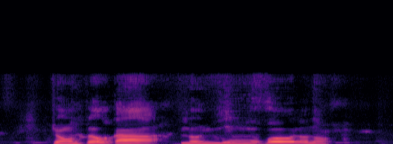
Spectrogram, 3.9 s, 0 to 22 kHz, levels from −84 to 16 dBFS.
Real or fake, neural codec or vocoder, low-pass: fake; autoencoder, 48 kHz, 32 numbers a frame, DAC-VAE, trained on Japanese speech; 10.8 kHz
